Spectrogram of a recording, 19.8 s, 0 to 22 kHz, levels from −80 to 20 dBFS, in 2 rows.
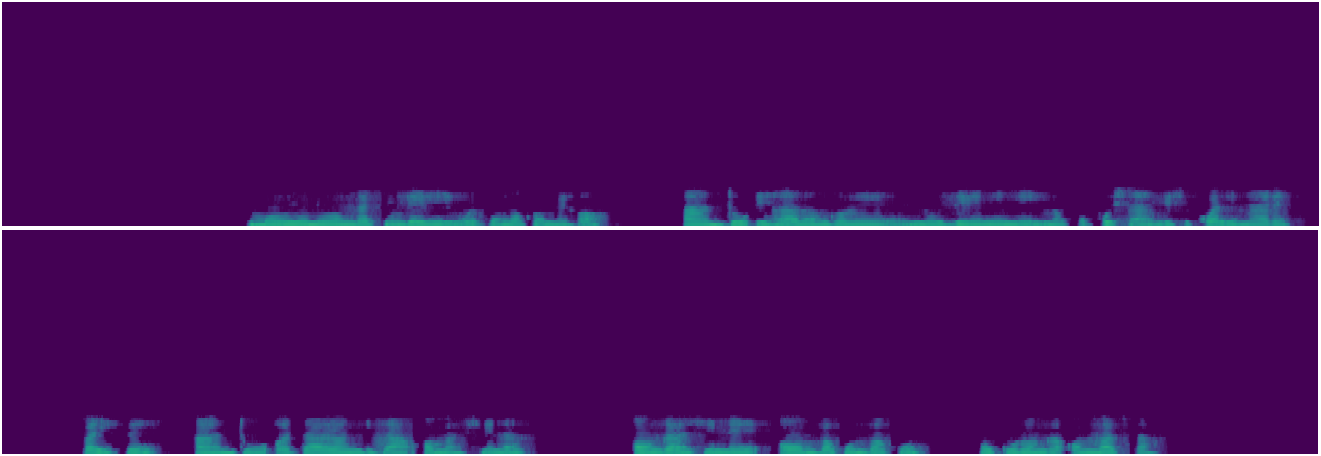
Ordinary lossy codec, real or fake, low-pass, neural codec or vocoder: AAC, 16 kbps; fake; 3.6 kHz; vocoder, 44.1 kHz, 128 mel bands every 256 samples, BigVGAN v2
